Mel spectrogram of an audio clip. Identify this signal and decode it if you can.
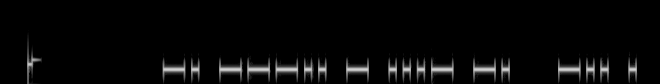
Morse code, heard as a keyed tone, about 17 wpm, 700 Hz. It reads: N8TVN DE
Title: USA Callsign DE Callsign 17wpm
